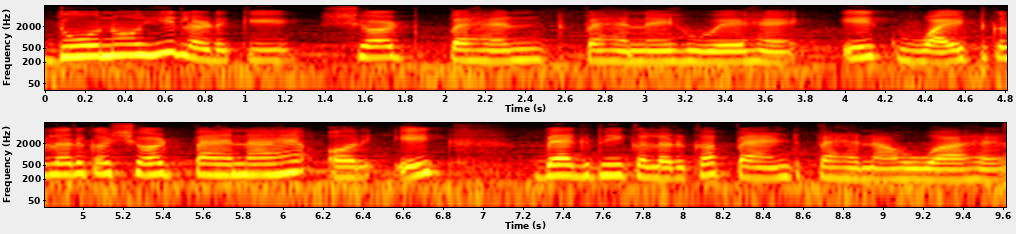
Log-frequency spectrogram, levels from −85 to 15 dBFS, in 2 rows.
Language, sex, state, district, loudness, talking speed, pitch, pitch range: Hindi, female, Uttar Pradesh, Muzaffarnagar, -17 LUFS, 150 wpm, 230 Hz, 210-275 Hz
